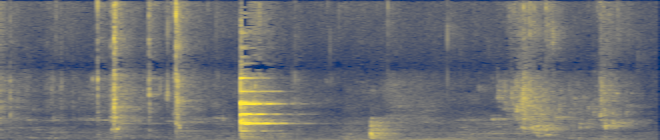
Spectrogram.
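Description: A small wire whisk stirring water in a glass bowl, ticking against the glass, with one loud ringing clink of metal on glass about a second and a half in.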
